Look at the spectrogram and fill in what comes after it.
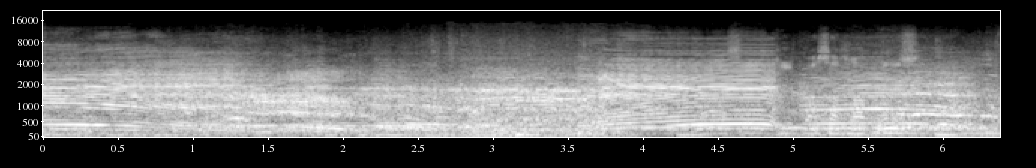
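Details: At the Siyono animal market in Gunung Kidul, Yogyakarta, Java-bred Peranakan Ongole young cattle low in drawn-out harmonic moos. Two long calls bend upward and then sag, over a constant crowd murmur.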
